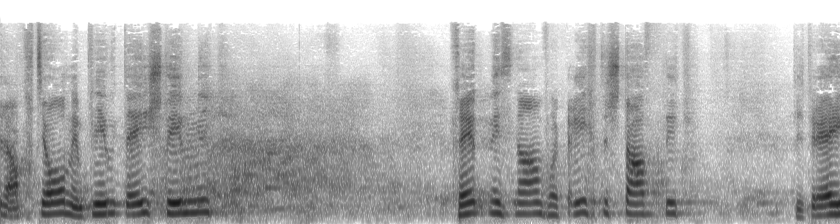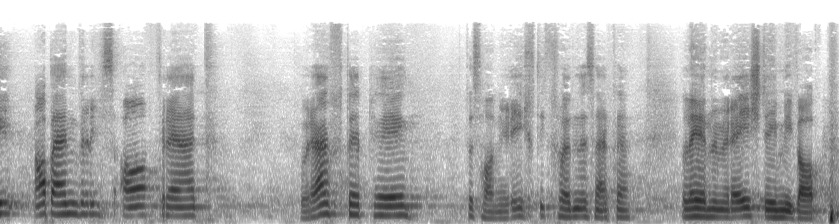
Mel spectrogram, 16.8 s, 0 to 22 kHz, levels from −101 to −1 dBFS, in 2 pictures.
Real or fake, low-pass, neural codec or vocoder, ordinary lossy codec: fake; 14.4 kHz; codec, 44.1 kHz, 2.6 kbps, DAC; MP3, 64 kbps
